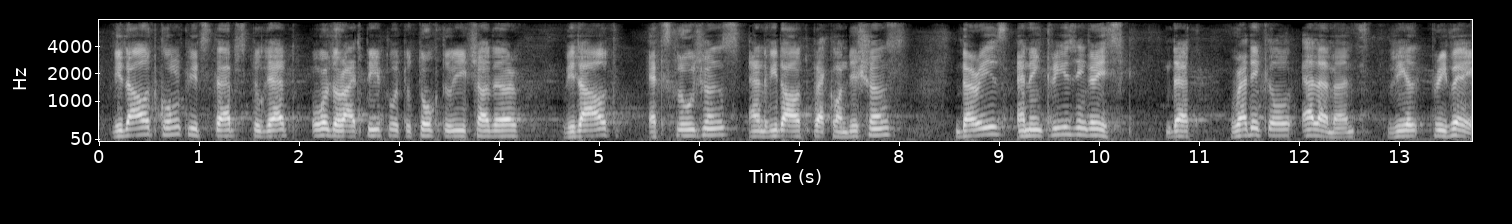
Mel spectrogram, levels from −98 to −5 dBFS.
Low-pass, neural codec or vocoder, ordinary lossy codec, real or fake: 7.2 kHz; codec, 44.1 kHz, 3.4 kbps, Pupu-Codec; AAC, 48 kbps; fake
